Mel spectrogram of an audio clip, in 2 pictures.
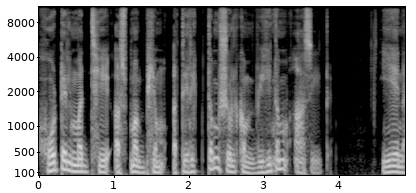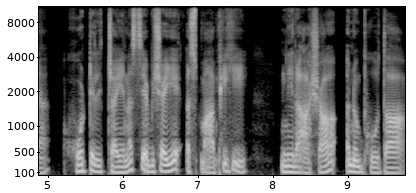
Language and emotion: Sanskrit, sad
